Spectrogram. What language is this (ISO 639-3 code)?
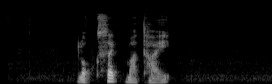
yue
